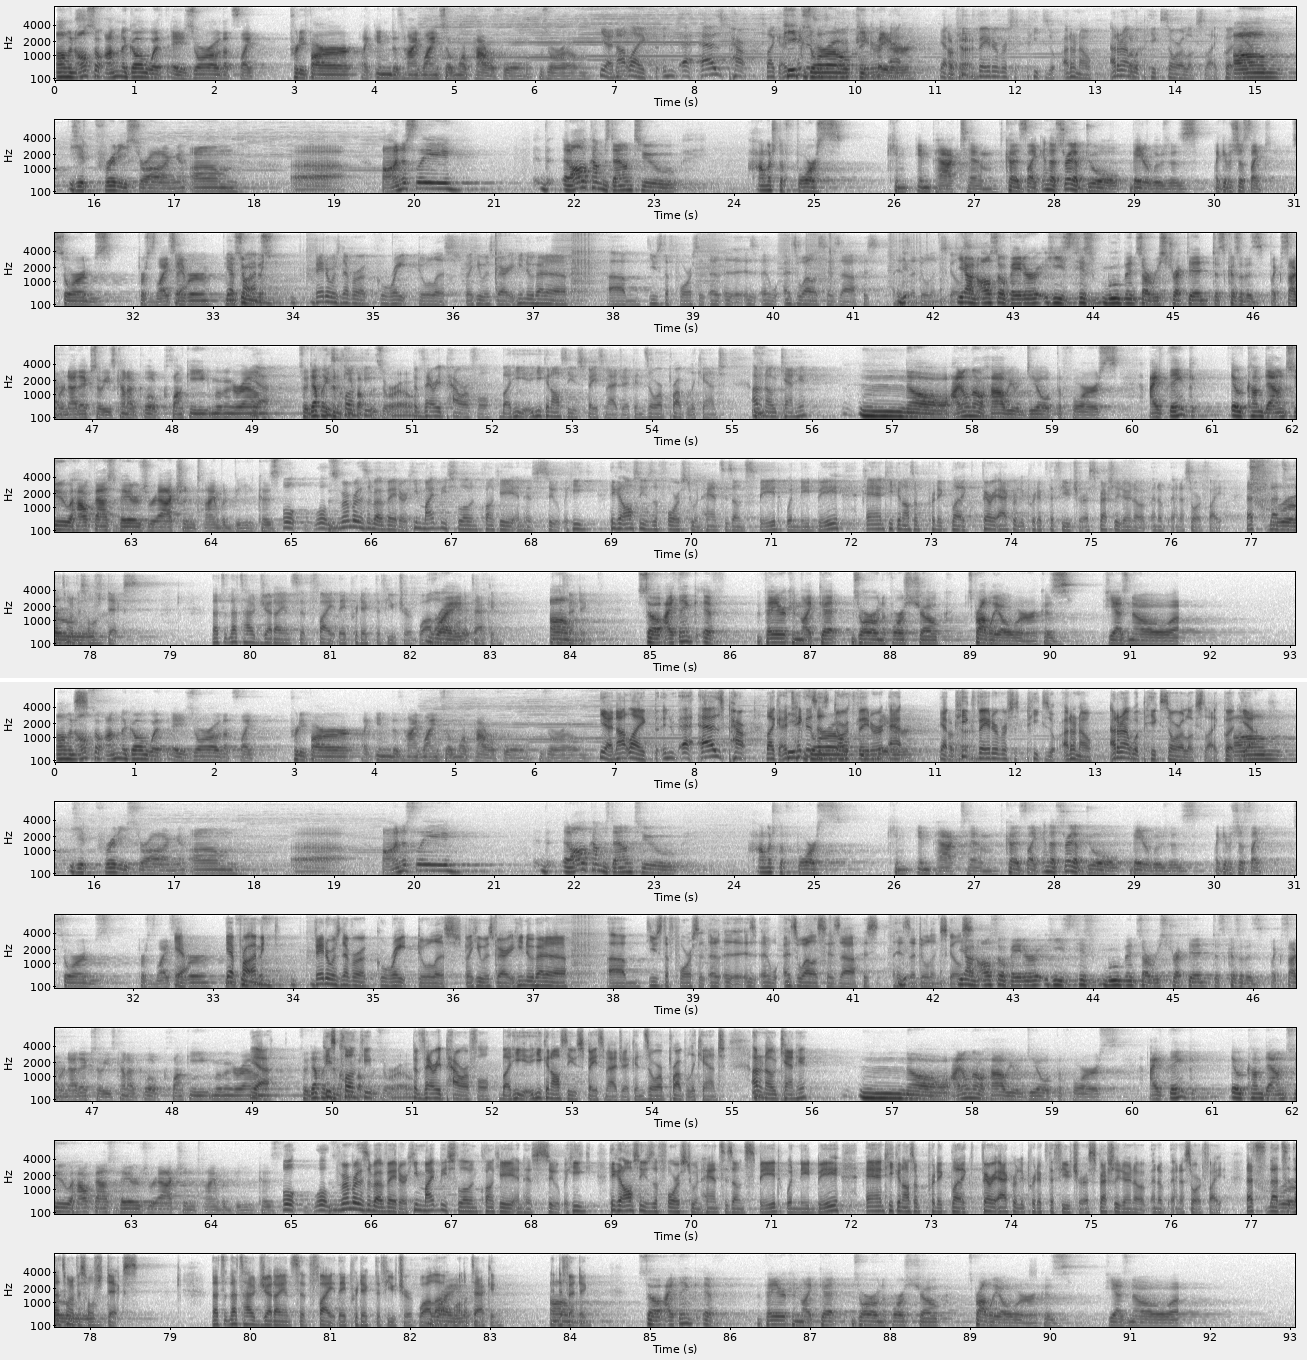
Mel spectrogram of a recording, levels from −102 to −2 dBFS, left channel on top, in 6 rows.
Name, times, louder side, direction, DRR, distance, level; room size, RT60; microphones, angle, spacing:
voice 1, 0.0-2.5 2.9-6.7 7.0-7.1 9.1-10.7 11.1-11.5 13.4-13.5 14.7-15.3 15.7-17.9 18.5-19.2 19.6-20.6 21.5-23.5 24.2-25.3 25.9-30.7 31.0-31.7 32.1-33.7 41.5-41.7 42.3-49.2 49.6-51.1 55.2-55.4 56.4-59.8 60.2-60.8 61.2-64.8 65.5-65.6 77.0-78.1 82.2-82.8 83.7-84.2 84.9-85.9 86.4-88.7 89.1-90.3 90.7-91.6, left 4 dB, 75° left, 0.7 m, -33 dB
sound 1, 4.5-19.6, left 6 dB, 45° left, 1.5 m, -55 dB
voice 2, 6.8-10.6 11.1-15.0 32.5-32.7 33.2-37.4 37.9-42.5 49.0-49.2 49.9-50.5 51.0-55.9 64.9-76.6 76.9-78.6 79.2-83.1 83.7-84.2, right 7 dB, 85° right, 0.6 m, -36 dB
sound 2, 8.6-24.3, equal, 35° right, 4.8 m, -64 dB
sound 3, 33.7-43.4, left 2 dB, 15° left, 1.3 m, -56 dB
29.0 x 21.0 x 8.5 m
head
